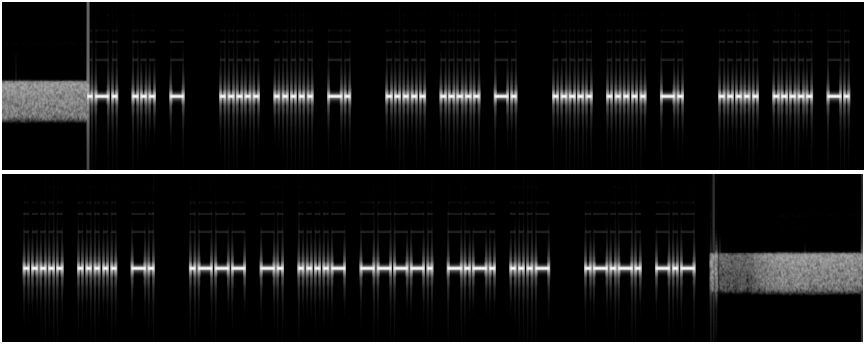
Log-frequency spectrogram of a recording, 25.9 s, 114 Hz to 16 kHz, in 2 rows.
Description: Morse code, heard as a keyed tone, about 19 wpm, 1000 Hz. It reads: RST 55N 55N 55N 55N 55N JN49CV <AR> K
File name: IZ4BEH-13-cm-AS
